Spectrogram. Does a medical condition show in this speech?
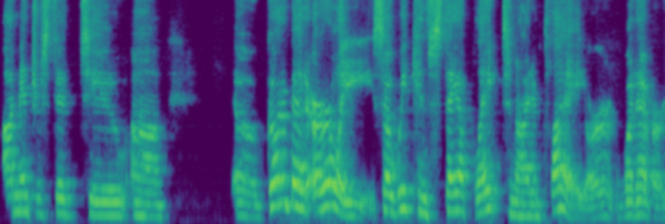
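No.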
